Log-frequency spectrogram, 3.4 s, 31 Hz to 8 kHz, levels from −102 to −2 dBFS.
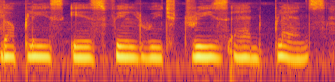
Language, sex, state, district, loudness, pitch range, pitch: English, female, Assam, Kamrup Metropolitan, -16 LUFS, 160-175 Hz, 165 Hz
